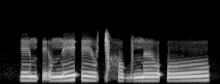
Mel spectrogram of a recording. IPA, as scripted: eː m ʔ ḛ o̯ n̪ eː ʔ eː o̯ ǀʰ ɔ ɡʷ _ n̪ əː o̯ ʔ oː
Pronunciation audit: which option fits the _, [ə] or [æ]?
ə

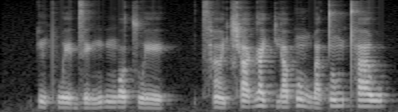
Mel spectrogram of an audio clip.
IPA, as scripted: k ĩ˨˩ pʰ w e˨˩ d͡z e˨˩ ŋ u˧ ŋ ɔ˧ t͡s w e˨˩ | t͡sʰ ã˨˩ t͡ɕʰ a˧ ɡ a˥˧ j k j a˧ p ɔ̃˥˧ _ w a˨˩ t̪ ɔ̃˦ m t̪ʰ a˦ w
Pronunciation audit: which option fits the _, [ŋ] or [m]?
m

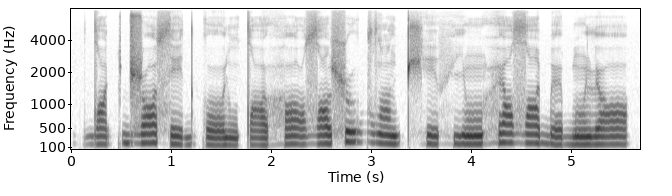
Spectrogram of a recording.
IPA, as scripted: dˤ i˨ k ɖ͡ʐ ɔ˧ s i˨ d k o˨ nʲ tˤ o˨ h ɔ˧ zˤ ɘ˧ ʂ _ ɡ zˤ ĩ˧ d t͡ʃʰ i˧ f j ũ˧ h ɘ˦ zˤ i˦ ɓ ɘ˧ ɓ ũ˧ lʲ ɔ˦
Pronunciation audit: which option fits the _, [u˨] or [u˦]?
u˦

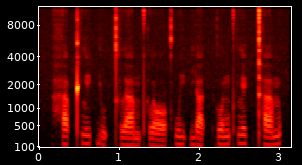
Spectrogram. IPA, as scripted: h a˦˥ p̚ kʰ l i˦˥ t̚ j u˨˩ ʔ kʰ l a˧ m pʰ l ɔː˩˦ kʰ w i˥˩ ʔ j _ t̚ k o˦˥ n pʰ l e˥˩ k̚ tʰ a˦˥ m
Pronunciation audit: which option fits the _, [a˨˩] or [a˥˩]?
a˨˩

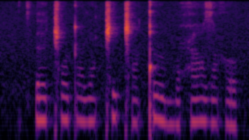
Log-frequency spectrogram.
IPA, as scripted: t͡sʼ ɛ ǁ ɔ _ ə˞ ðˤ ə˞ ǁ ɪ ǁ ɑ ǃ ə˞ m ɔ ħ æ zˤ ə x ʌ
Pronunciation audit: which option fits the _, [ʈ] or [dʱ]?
ʈ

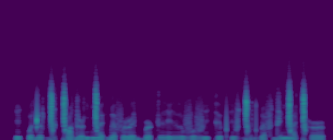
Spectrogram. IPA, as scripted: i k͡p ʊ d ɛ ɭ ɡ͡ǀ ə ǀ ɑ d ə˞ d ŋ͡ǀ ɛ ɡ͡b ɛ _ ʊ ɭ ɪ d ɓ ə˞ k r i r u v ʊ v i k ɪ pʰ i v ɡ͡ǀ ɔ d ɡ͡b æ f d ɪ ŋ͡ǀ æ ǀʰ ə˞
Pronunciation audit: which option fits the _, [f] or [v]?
f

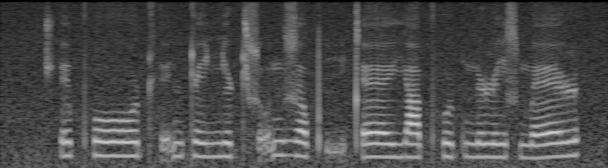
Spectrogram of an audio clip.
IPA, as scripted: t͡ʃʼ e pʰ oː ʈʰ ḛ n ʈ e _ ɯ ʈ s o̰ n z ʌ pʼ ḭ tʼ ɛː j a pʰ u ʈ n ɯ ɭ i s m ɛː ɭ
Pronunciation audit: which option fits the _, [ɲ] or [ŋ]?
ɲ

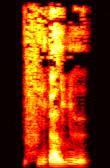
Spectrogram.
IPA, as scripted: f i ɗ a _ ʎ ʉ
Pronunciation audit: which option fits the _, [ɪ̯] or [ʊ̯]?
ʊ̯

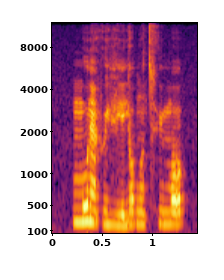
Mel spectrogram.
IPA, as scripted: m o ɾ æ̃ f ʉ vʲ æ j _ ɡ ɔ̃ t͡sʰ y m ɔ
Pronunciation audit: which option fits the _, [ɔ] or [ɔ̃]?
ɔ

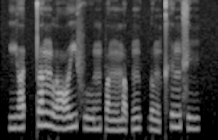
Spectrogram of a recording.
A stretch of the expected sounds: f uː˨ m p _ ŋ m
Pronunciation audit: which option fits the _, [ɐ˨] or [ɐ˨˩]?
ɐ˨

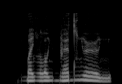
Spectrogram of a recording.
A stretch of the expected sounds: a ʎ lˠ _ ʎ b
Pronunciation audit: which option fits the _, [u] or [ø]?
u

